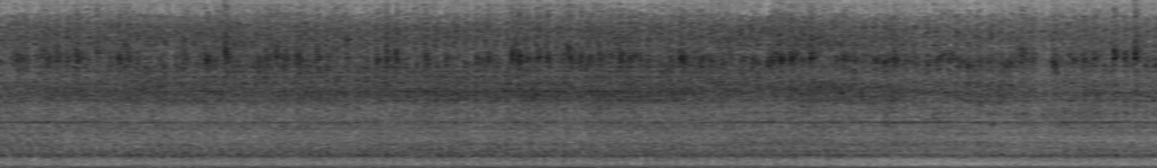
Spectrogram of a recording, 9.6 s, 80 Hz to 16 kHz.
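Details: 1978 Kawasaki Z1-R four-cylinder on the stand, carbs newly installed, no enricher: idle runs with a slightly lumpy, uneven beat; synchronizer shows cylinders 1 and 4 fairly good but 2 and 3 out, carbs out of sync, still behaving weirdly.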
